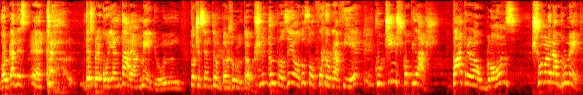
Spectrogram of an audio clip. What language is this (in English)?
Romanian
